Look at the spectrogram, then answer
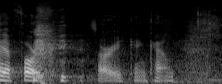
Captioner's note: laughing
